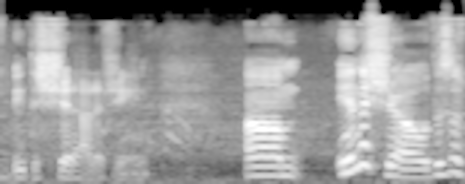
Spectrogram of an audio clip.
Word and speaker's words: Jin: was talking in the, you pronounce it Jean, not Jin, but whatever.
